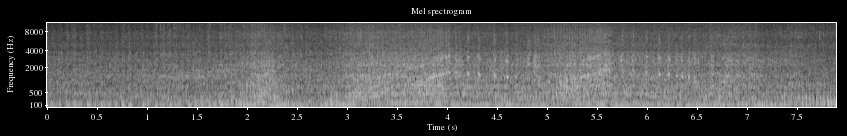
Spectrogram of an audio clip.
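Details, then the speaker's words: Honda Beat LED Deluxe showing DTC code 7, engine running but sputtering ("brebet") when throttle is first opened, sometimes normal: uneven pops about four a second rising and falling with throttle. "motornya mengalami berebet. Motor sudah hidup tapi mal eh rada berebet seperti"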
